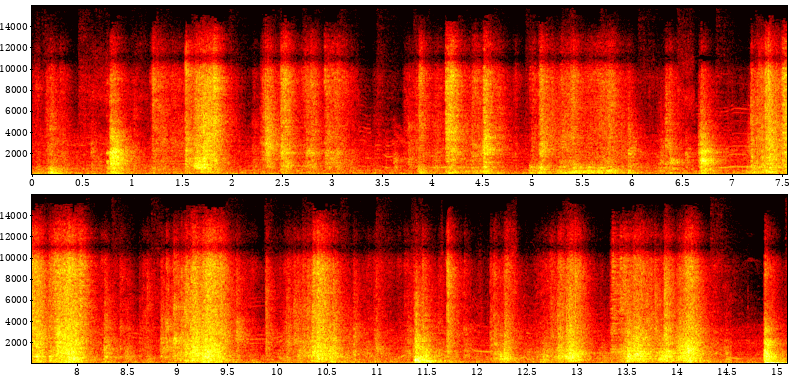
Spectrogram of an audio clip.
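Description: A cardboard shipping box is being opened by hand, with its packing tape and cardboard torn and its brown paper padding rustled and crumpled. The sound comes as irregular short ripping and crinkling bursts, one or two a second.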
